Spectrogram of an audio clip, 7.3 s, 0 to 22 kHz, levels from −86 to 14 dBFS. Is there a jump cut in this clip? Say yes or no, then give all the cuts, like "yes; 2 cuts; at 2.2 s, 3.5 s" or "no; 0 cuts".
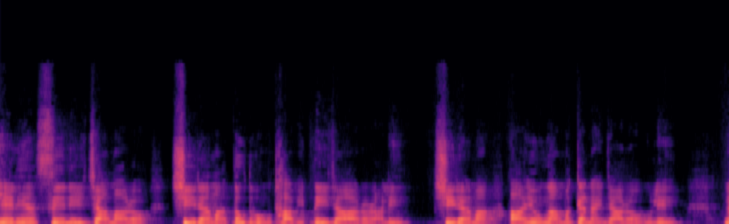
no; 0 cuts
